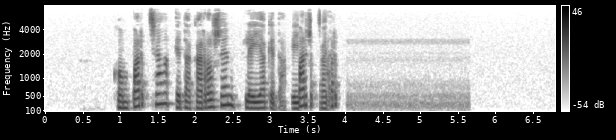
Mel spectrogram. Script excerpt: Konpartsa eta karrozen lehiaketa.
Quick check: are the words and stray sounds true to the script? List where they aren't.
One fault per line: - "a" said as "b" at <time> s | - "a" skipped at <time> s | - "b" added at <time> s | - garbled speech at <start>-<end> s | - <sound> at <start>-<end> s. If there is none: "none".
- garbled speech at 3.3-3.9 s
